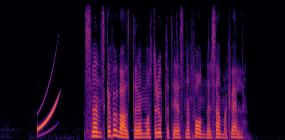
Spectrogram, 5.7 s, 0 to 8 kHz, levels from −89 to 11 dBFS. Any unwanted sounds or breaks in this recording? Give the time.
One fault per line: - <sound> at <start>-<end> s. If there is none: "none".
- chirp at 0.7-1.2 s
